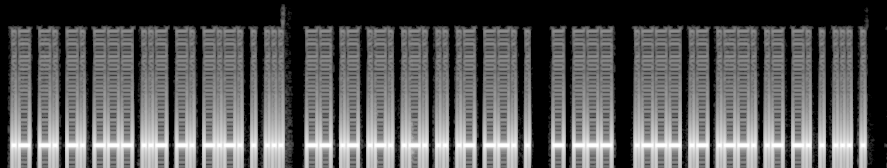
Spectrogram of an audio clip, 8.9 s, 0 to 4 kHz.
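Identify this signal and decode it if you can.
Morse code, heard as a keyed tone, about 36 wpm, 550 Hz. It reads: ANNOUNCES MARRIAGE TO JAPANESE
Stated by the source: Morse code news headlines sent at 35 wpm.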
